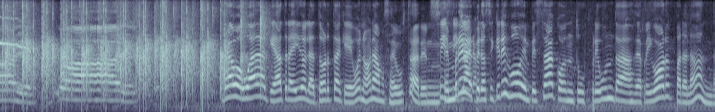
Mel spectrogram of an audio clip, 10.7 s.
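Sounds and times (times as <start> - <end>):
applause: 0.0 - 4.1
speech: 4.0 - 10.7.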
